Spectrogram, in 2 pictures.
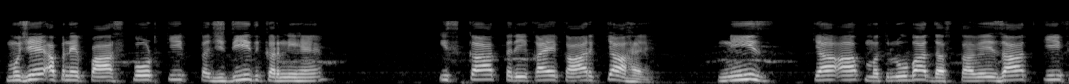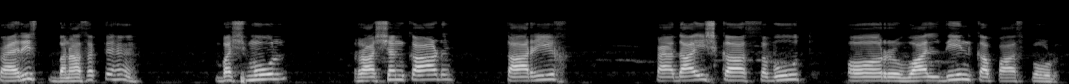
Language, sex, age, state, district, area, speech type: Urdu, male, 18-30, Delhi, North West Delhi, urban, read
